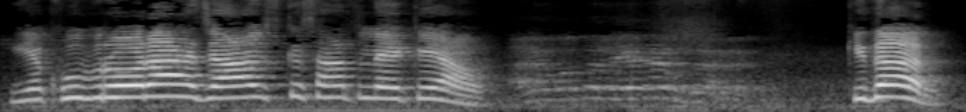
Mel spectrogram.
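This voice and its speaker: A woman's voice: very high voice, slow pace, pushed and bright, poor audio. A woman in her thirties filming a family vlog, coaxing and soothing her crying children in casual talk. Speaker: vlogger and mother.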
